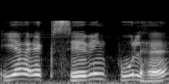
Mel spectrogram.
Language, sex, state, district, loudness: Hindi, male, Jharkhand, Ranchi, -14 LUFS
